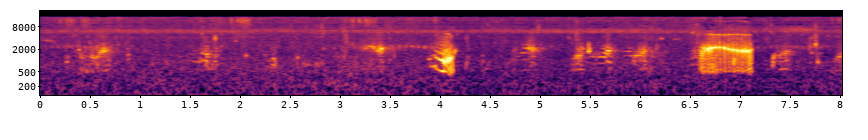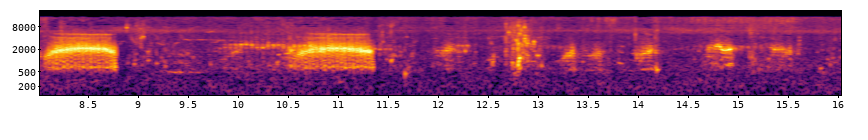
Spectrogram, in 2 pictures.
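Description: Chorus of male European green frogs (water frogs) calling for females: many short croaks throughout, with three longer, louder calls in the middle.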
